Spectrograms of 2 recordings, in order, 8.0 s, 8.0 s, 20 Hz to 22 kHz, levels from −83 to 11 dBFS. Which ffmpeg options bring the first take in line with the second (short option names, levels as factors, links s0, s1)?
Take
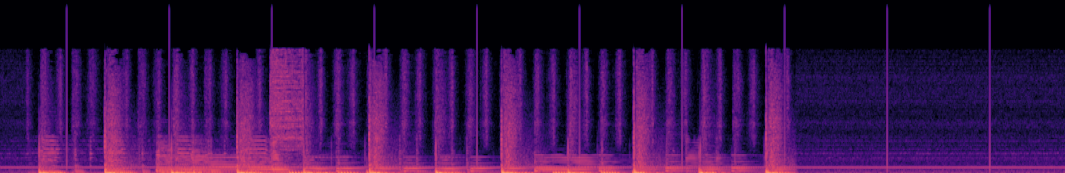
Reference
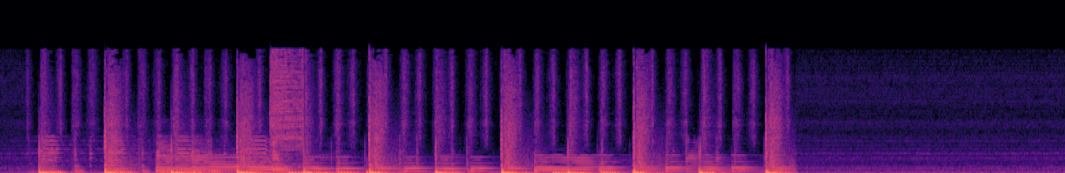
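-af "adeclick=t=4,bandreject=f=840:w=30"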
